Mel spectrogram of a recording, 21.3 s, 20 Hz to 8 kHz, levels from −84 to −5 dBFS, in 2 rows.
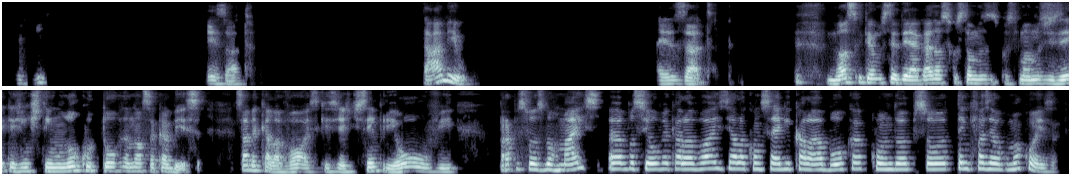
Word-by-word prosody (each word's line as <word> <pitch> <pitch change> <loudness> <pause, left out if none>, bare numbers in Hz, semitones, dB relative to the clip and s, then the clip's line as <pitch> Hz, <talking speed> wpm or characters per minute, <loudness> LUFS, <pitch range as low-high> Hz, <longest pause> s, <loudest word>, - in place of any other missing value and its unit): Uhum. 130 +5 -13 1.6
Exato. 110 -2 -6 1.7
Tá - - -1
a - - 0
mil. - - 0 1.8
Exato. 120 +1 -2 1.1
Nós 140 +6 +3
que 170 - -4
temos 145 -2 +1
TDAH, 130 -2 +4
nós 145 0 0
costumas 135 -2 -1
costumamos 125 0 -1
dizer 125 +2 +2
que - - -1
a 135 - +2
gente 135 +1 -2
tem 135 - +3
um 130 - +3
locutor 150 0 +1
na 140 - -1
nossa 140 -1 -2
cabeça. 125 -6 -1 0.3
Sabe 175 -1 0
aquela 110 -9 +1
voz 120 +2 -1
que 120 - -10
a - - -7
gente 115 -2 -2
sempre 140 -6 +1
ouve, 125 -3 0 0.4
pra 180 +2 -2
pessoas 200 -2 0
normais, 190 +3 +1
hã, 215 0 +3
você 215 0 0
ouve 205 +1 +3
aquela 210 -1 +2
voz 220 +1 -1
e - - 0
ela 215 -1 +2
consegue 205 -1 0
calar 200 -2 +1
a - - +3
boca 200 +3 -1
quando 200 -1 +2
a 200 0 0
pessoa 200 0 +1
tem 220 -1 +1
que 210 - -11
fazer 215 -1 +2
alguma 200 +3 -1
coisa. 120 - -2
150 Hz, 150 wpm, -20 LUFS, 125-200 Hz, 1.8 s, TDAH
